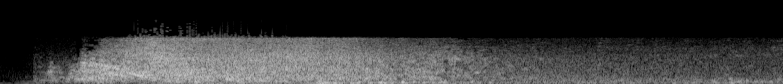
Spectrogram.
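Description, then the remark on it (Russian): A single massive explosion of an aviation munition accidentally released from a Russian Su-34 jet over the center of Belgorod, Russia, on the evening of 20 April, bursts out loud, then a long, roaring rumble slowly fades over several seconds with no voices present. “Давайте посмотрим, как это выглядел момент взрыва.”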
